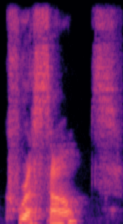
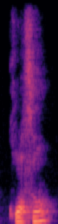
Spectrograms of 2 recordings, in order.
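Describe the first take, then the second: First: The word is said with an American pronunciation. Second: The word is said with a French pronunciation. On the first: "here in the States we say croissants" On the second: "I probably even said it wrong in French as well"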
